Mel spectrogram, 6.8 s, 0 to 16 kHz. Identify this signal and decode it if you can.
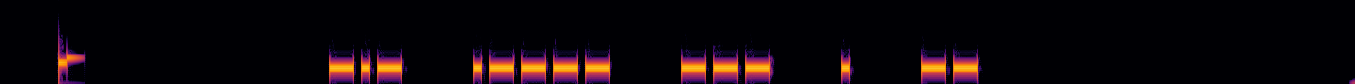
Morse code, heard as a keyed tone, about 32 wpm, spaced as for 17 wpm, 700 Hz. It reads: K1OEM
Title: USA Call Signs - 5 Characters - 3x Character Spacing - 30wpm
